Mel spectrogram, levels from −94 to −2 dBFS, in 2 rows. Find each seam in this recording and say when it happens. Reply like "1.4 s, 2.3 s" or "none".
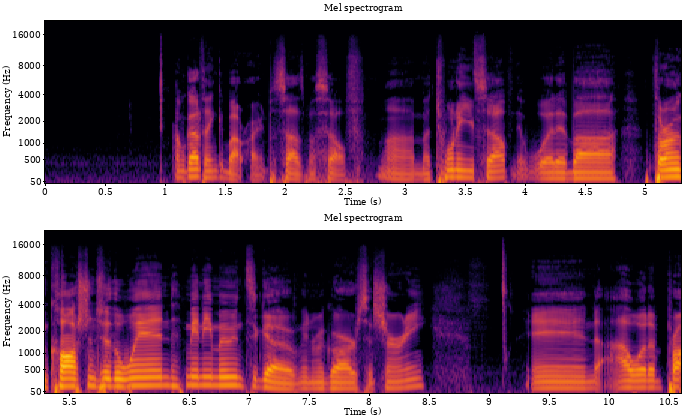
1.3 s, 1.8 s, 3.6 s, 3.9 s, 4.9 s, 6.5 s, 8.0 s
